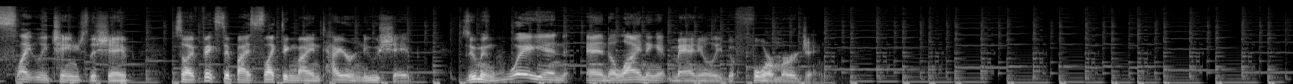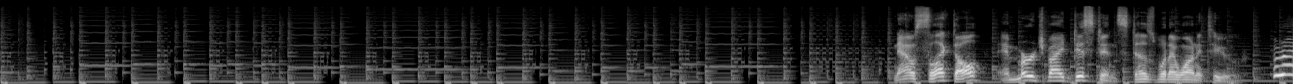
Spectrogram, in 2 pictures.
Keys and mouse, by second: 0.3 g, 0.6 ctrl+z, 1.0 shift+middle click, 1.2 a, 3.1 ctrl+l, 5.9 g, 12.4-14.8 shift+middle drag, 15.1 g, 20.4 shift+middle click, 21.7 a, 23.3 m, 24.1 Tab, 24.7-25.2 shift+middle drag, 25.5 shift+middle click.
